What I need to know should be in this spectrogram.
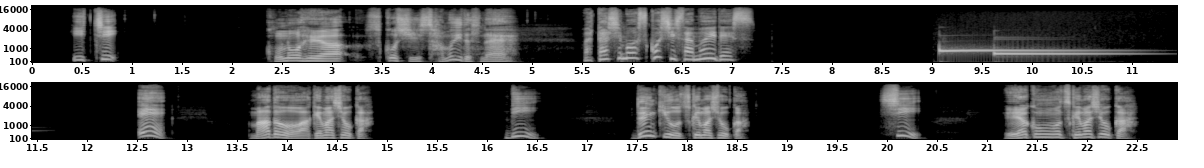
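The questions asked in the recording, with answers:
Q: この部屋少し寒いですね。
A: C: エアコンをつけましょうか。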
